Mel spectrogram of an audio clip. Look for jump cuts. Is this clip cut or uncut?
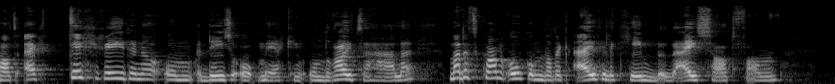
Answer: cut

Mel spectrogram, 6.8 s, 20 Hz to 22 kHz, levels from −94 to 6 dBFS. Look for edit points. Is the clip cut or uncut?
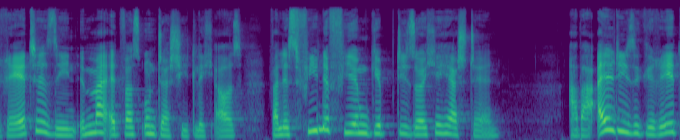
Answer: uncut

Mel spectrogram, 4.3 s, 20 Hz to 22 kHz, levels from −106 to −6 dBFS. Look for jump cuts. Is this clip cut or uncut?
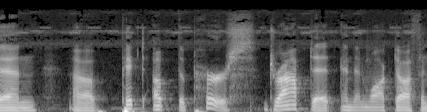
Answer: cut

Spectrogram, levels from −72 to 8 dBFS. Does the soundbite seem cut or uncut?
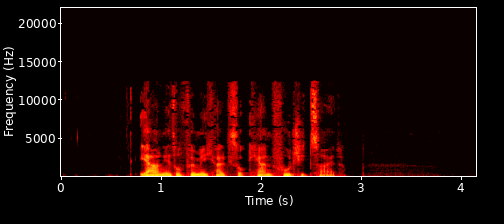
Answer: cut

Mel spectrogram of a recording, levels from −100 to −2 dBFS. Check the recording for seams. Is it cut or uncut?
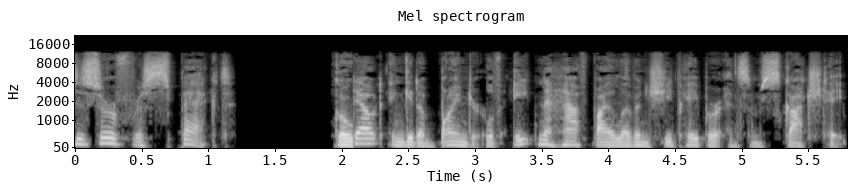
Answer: cut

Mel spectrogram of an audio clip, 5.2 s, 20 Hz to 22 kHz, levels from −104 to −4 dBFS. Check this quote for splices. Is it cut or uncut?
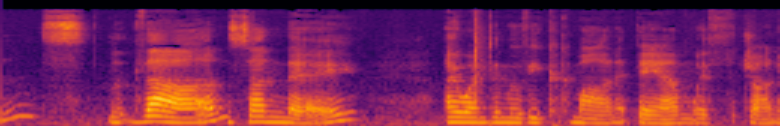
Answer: cut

